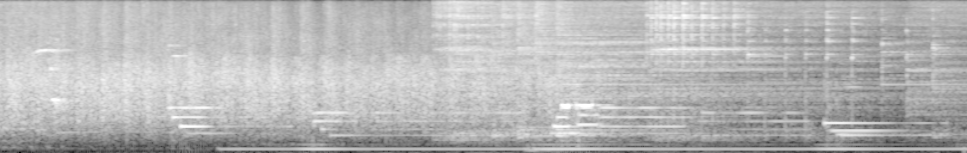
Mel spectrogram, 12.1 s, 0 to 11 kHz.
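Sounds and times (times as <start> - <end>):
organ chords: 2.2 - 12.0.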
